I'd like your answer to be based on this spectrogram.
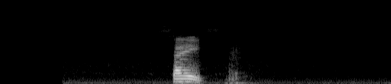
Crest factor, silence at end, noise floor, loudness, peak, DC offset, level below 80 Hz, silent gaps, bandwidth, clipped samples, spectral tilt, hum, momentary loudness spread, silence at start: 24 dB; 1.55 s; -62 dBFS; -19 LUFS; -2 dBFS; under 0.1%; -50 dBFS; none; 5.2 kHz; under 0.1%; -6.5 dB/octave; 60 Hz at -50 dBFS; 28 LU; 1.75 s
